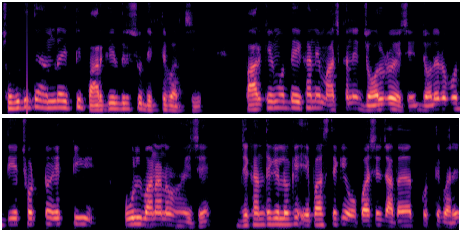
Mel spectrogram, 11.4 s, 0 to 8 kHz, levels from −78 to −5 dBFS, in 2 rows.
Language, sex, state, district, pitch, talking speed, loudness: Bengali, male, West Bengal, North 24 Parganas, 175 Hz, 170 wpm, -28 LUFS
